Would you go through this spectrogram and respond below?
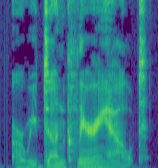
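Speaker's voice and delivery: a low, restrained bark of a question; mild bark. A narrator's reading. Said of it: "Dynamite barked".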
